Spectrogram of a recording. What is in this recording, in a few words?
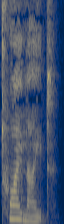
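"twilight", English, British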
